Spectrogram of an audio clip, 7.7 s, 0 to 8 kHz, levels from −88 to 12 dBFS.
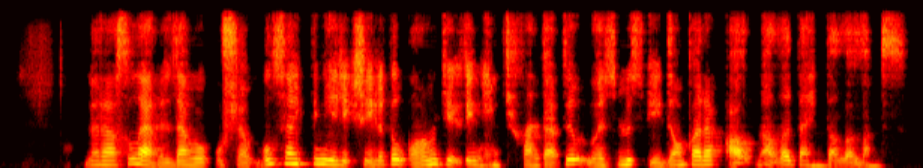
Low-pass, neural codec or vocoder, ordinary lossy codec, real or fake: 7.2 kHz; codec, 16 kHz, 1 kbps, FunCodec, trained on LibriTTS, 50 frames a second; none; fake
